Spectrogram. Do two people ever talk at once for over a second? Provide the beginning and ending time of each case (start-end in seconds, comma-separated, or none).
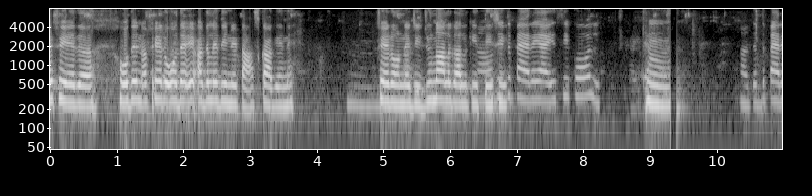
none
